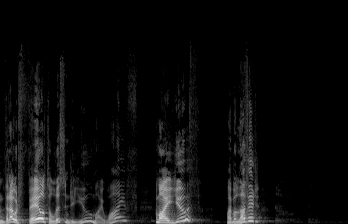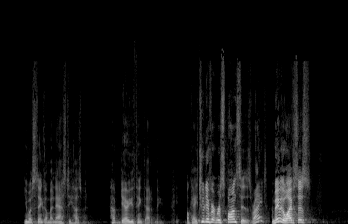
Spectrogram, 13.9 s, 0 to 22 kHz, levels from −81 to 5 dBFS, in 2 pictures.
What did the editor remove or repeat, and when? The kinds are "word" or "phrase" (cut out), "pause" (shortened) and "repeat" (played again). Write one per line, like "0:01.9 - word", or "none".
0:03.1 - phrase
0:09.0 - pause
0:10.9 - word
0:12.3 - pause

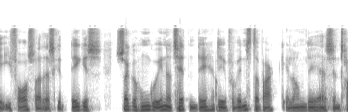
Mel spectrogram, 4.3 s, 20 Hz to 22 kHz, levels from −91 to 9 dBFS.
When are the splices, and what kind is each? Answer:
0:01.4 - pause
0:02.7 - word

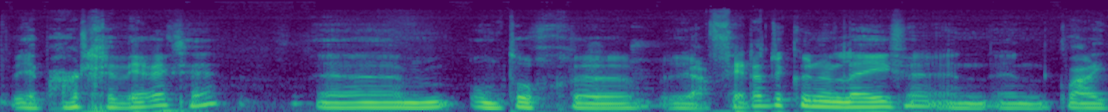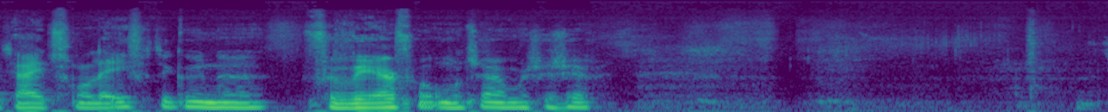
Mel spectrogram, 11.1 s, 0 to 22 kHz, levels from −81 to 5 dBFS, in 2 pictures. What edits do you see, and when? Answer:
none

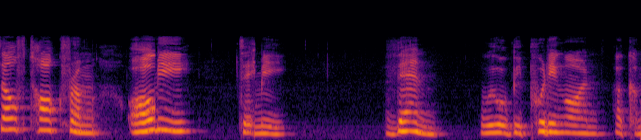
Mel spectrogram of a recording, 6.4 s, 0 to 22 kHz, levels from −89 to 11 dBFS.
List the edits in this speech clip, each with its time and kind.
0:01.5 - phrase
0:02.5 - phrase

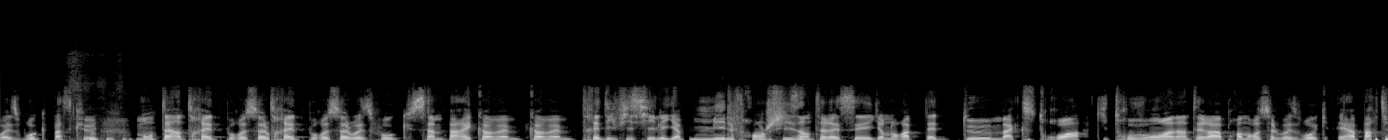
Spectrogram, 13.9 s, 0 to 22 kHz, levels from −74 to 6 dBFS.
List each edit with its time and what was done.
0:02.7 - repeat
0:05.3 - repeat
0:06.8 - word
0:10.9 - pause

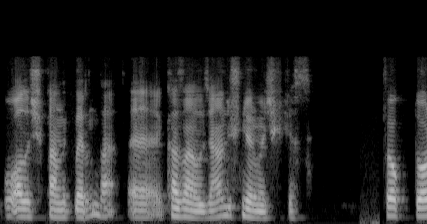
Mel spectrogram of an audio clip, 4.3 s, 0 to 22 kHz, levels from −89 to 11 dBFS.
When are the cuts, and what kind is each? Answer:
none

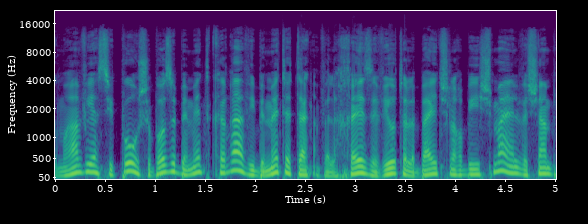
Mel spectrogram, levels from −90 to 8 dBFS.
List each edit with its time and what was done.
0:02.6 - word

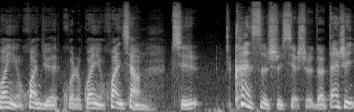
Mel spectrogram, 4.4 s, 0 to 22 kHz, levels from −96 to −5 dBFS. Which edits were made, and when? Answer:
0:02.1 - word

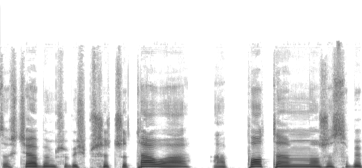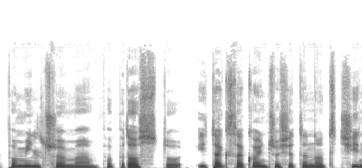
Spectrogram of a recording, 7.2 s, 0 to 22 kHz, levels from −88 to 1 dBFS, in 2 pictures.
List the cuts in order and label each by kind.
none

